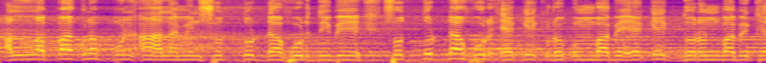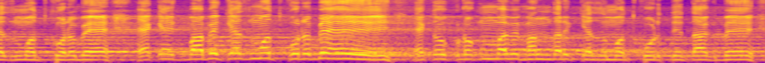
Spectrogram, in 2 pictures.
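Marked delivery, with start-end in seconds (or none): none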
